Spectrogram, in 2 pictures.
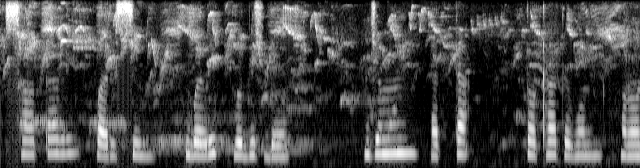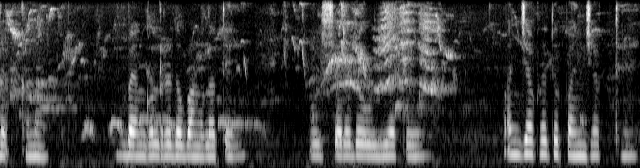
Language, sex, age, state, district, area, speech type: Santali, female, 30-45, West Bengal, Paschim Bardhaman, urban, spontaneous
